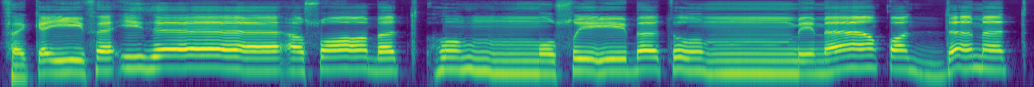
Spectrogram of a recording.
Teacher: یالین ہے، تھوڑا نرمی کے ساتھ آدھے الف کی مقدار کے برابر کھینچ کر پڑھیں گے، فا کو کھینچنا نہیں، اذا یہاں پر مد منفصل ہے، 3 الف کی مقدار کے برابر کھینچ کر پڑھیں گے۔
